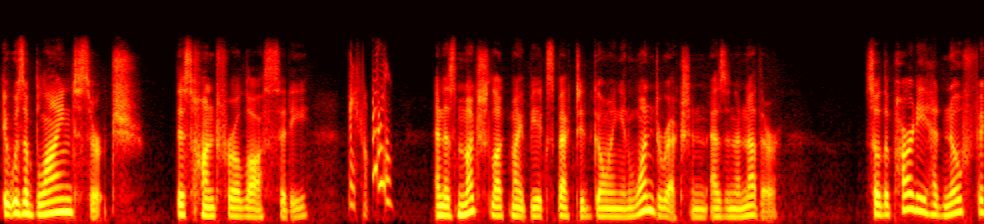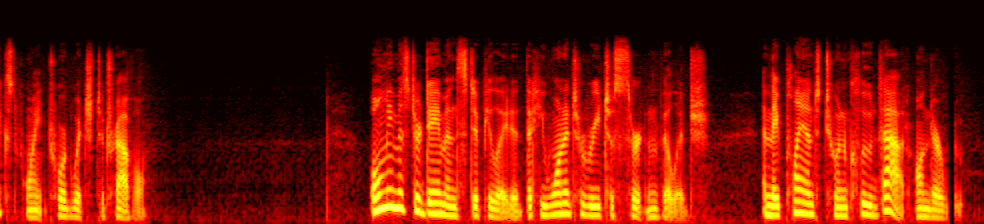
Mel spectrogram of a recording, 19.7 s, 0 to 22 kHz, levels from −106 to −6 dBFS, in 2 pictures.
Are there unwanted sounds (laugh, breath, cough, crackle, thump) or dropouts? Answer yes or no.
yes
